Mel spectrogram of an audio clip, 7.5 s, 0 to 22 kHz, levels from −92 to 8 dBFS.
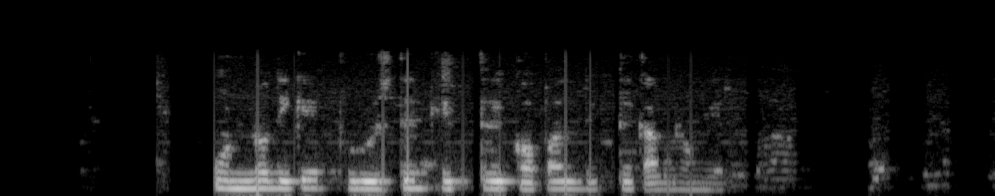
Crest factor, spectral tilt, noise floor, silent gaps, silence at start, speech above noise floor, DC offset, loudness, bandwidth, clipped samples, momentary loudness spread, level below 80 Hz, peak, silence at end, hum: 18 dB; -9 dB/octave; -64 dBFS; none; 1.6 s; 40 dB; under 0.1%; -24 LUFS; 7.4 kHz; under 0.1%; 15 LU; -58 dBFS; -8 dBFS; 0.85 s; none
